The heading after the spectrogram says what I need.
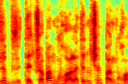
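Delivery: normal talking voice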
